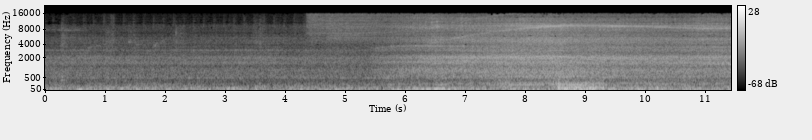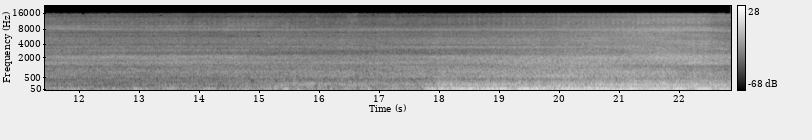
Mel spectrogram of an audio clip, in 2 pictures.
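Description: Northern Rail Class 156 diesel multiple unit pulling out and passing close by, its underfloor diesel engines running under power. A high whine rises about six seconds in and then holds. The low diesel rumble gets much louder near the end as the cars pass alongside.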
